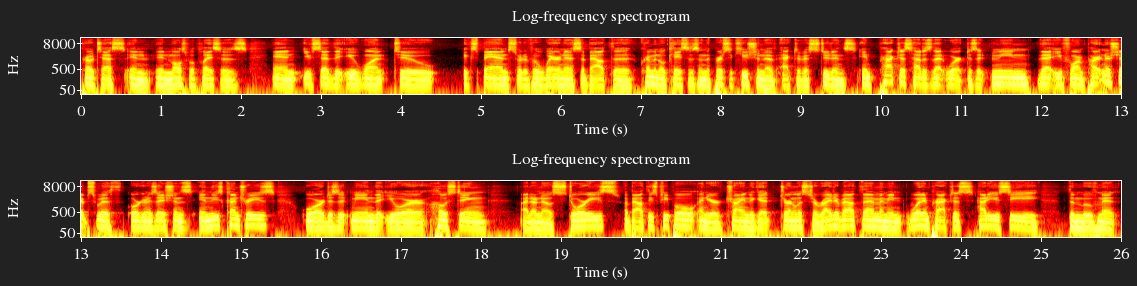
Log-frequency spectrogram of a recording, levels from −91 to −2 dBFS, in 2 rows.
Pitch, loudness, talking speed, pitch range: 95 Hz, -16 LUFS, 180 wpm, 85-105 Hz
